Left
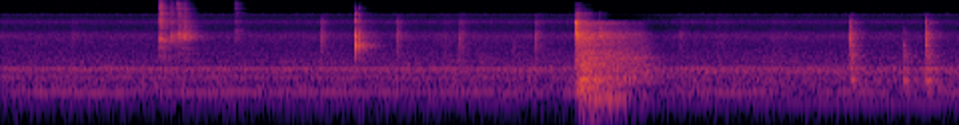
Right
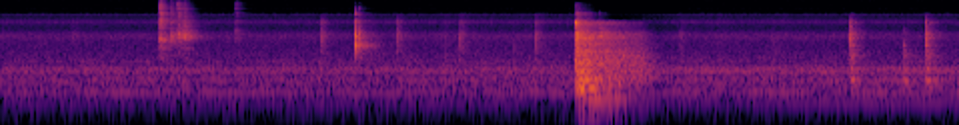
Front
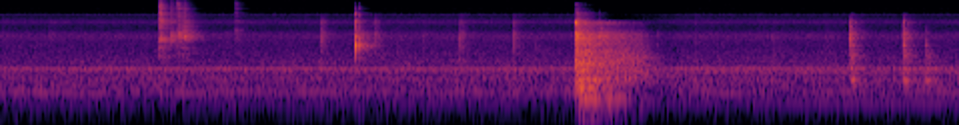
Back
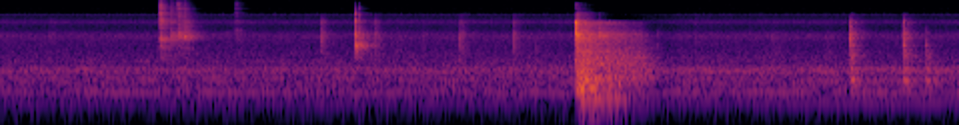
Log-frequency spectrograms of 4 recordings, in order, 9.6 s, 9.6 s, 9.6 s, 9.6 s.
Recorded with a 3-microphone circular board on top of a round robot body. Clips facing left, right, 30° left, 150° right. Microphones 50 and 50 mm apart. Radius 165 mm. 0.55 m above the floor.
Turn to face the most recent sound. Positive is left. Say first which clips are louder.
# right 2 dB, front 1 dB
turn(degrees=-35)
